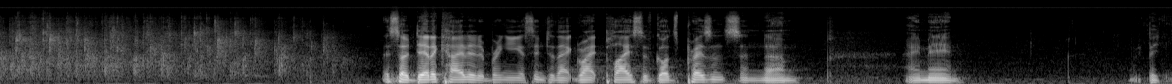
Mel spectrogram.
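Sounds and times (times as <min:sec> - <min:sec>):
audience clapping for the team: 0:00.0 - 0:03.7
speech: 0:03.8 - 0:08.1, 0:09.0 - 0:09.7, 0:11.3 - 0:11.7.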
